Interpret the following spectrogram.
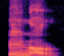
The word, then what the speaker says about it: tenor: टी को हम क्या पढ़ रहे हैं? टे। और एन का उच्चारण न करेंगे और ओ आर को रे पढ़ेंगे। टेनर।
